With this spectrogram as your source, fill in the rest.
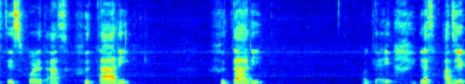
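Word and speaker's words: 二人: then person human the two people and we pronounce this word as futari futari okay yes as you can see even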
